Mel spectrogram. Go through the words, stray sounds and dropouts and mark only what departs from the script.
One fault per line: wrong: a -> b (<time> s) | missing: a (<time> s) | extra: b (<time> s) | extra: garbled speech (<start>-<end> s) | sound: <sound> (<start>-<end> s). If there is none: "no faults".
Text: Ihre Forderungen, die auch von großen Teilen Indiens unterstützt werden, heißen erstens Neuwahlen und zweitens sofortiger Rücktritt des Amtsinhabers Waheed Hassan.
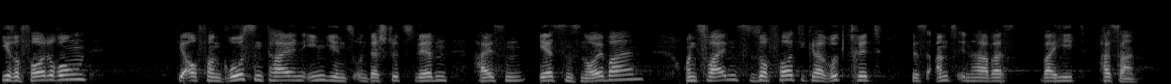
no faults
